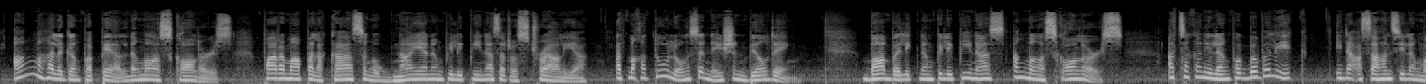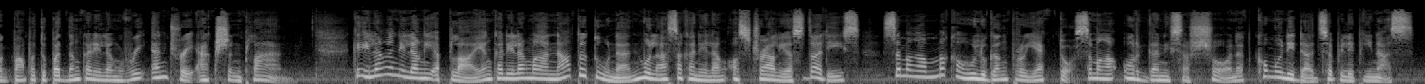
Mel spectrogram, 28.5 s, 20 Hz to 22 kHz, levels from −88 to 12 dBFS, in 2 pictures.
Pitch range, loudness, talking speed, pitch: 155-215 Hz, -19 LUFS, 125 wpm, 180 Hz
